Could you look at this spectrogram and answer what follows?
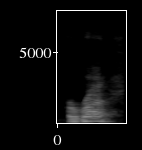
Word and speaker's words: Iran: It's not Italy, you're not Italian, it's Iran.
